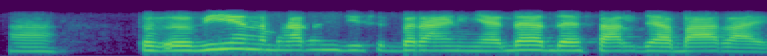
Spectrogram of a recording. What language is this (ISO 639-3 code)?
snd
